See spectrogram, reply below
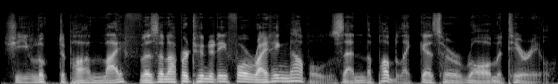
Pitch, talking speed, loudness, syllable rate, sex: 100 Hz, 185 wpm, -20 LUFS, 5.1 syllables/s, male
